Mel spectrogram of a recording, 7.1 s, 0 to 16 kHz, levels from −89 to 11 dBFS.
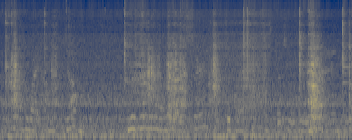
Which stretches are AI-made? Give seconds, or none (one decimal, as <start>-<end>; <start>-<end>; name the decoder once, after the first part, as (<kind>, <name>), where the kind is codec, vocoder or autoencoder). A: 4.2-5.4 (autoencoder, DAC-VAE)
